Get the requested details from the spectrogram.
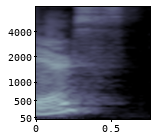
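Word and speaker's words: Ayres: E nós temos a integração sensorial de ERS, é, se escreve A-Y-R-E-S, é, que é implementada por terapeutas ocupacionais com essa formação e que é indicado para é, é desregulações sensoriais, né, desordens sensoriais.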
